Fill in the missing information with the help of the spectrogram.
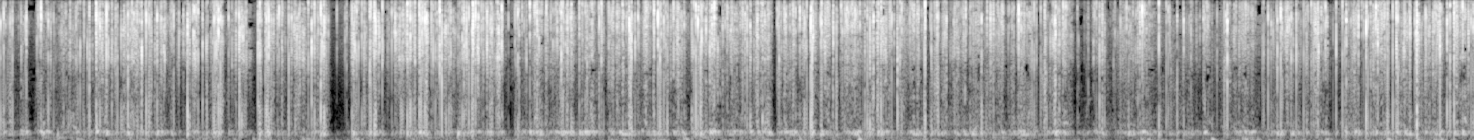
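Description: Long acrylic nails scratch and tap across a fist-sized microphone head fully covered in small glued-on rhinestones and beads. The result is a dense, continuous crackling and scraping with many quick clicky taps over a steady low hum. The sound stays close and even throughout.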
